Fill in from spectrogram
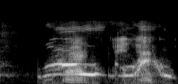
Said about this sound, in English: I like your yawn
